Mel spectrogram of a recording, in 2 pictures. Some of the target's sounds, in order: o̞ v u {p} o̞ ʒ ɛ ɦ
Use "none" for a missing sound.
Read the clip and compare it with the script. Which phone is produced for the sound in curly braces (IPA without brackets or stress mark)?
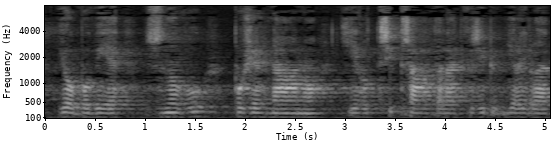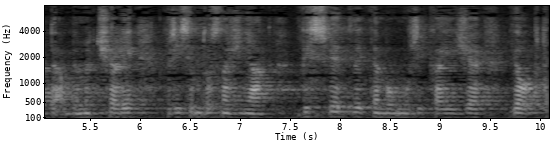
p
